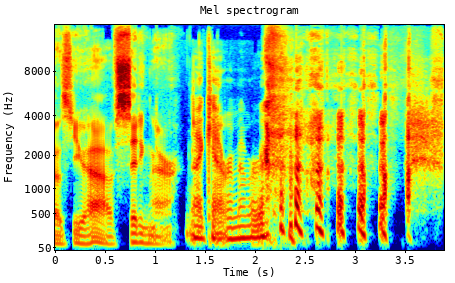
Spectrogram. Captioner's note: laughs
